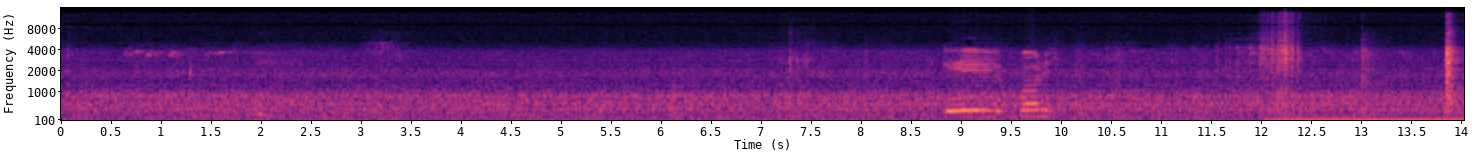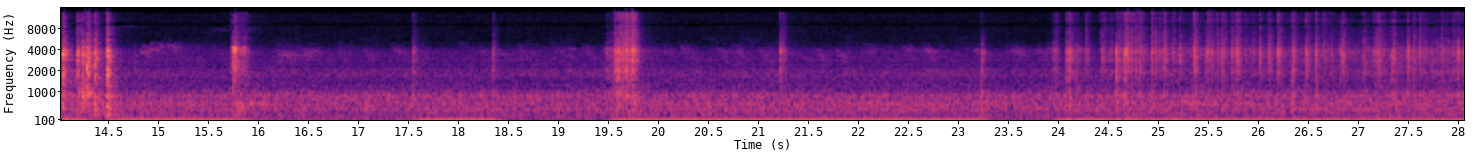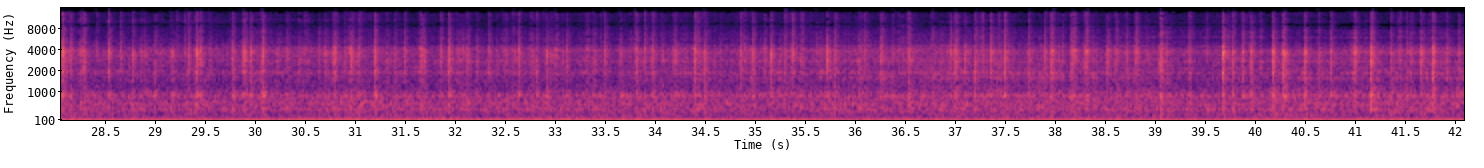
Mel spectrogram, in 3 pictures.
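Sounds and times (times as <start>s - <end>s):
arc welding crackle: 8.8s - 16.5s, 17.2s - 42.0s
low hum: 10.1s - 42.0s.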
